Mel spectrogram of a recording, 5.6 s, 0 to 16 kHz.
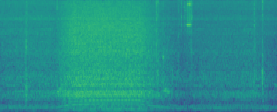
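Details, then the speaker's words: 2004+ Subaru Forester after replacing three fuel hoses and clamps to fix a fuel leak: key cycled, electric fuel pump spins up, hums about two seconds, then winds down, a normal prime pressurizing the system with no leaks. "I cycled the key twice. I could hear it buzzing the fuel pump and we got nothing, no leaks."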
